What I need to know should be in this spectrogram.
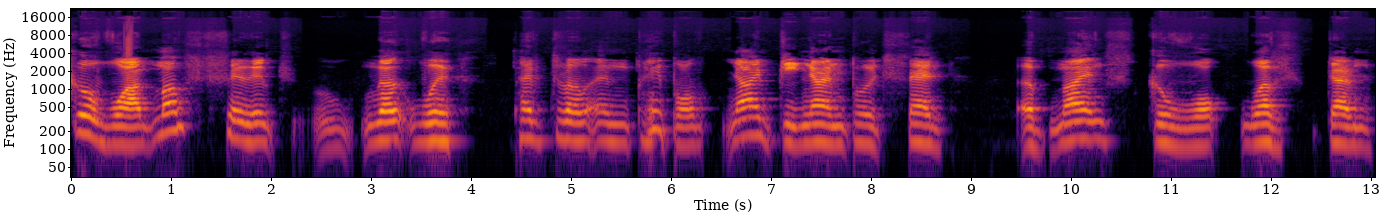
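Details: Adult male with cerebral palsy; dysarthria inferred from his speech, not explicitly diagnosed.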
